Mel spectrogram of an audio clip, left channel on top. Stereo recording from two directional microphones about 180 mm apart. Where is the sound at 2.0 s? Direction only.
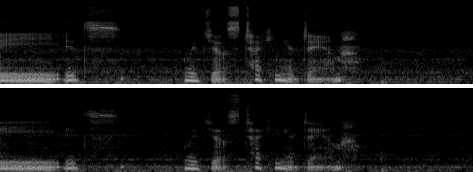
35° left (ahead or behind).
